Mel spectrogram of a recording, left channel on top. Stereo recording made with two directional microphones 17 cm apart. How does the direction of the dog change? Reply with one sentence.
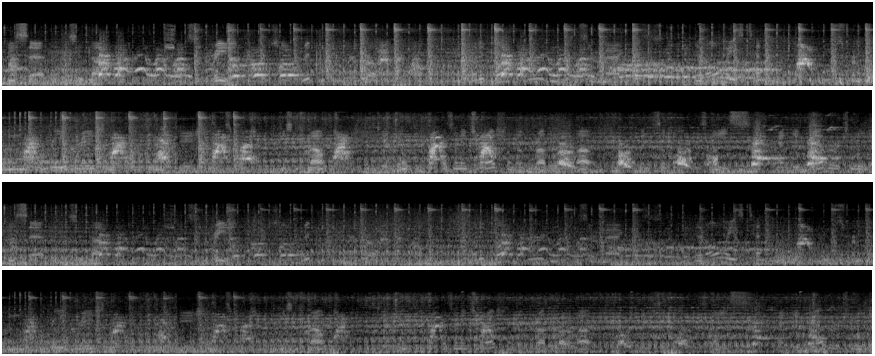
You can hear the dog stay put.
